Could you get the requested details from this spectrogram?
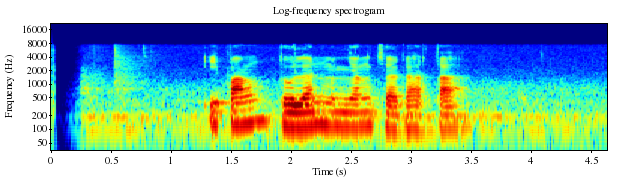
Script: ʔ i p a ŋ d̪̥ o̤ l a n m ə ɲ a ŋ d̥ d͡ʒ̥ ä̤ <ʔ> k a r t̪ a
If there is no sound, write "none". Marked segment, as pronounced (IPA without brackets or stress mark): none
